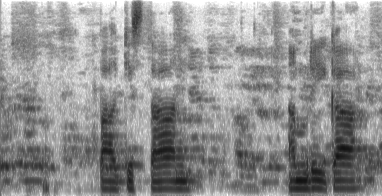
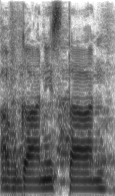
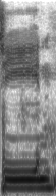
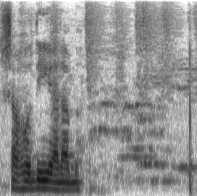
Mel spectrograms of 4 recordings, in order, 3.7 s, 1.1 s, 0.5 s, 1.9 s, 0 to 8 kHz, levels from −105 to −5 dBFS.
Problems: constant background noise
